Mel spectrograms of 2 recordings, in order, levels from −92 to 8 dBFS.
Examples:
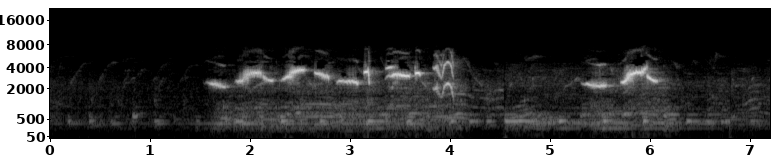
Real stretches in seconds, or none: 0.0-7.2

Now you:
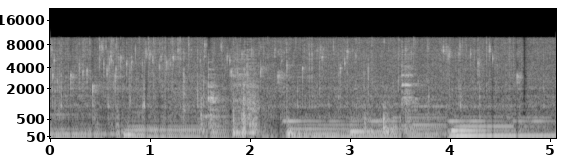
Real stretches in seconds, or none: 0.0-5.1

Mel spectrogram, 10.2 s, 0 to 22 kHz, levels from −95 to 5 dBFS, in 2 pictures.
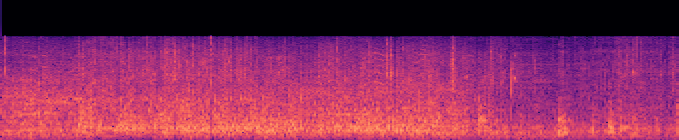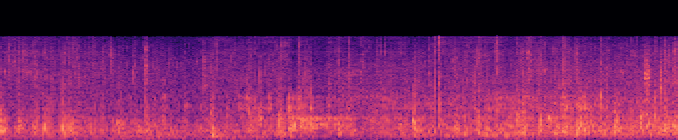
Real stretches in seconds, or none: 0.0-0.7; 1.2-4.2; 5.9-6.9; 9.3-10.2

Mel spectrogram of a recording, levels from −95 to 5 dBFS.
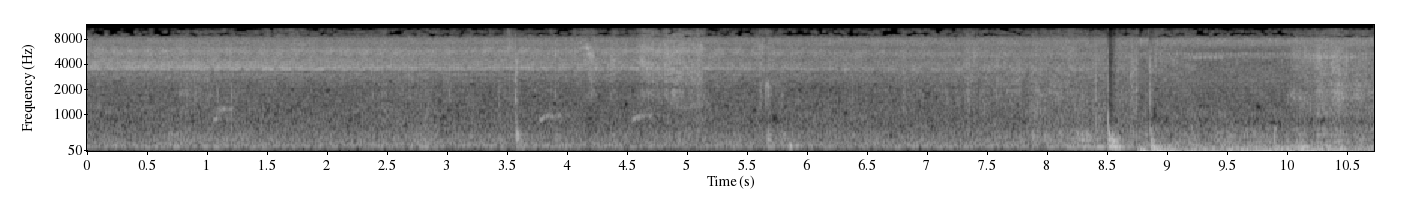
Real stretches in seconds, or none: none

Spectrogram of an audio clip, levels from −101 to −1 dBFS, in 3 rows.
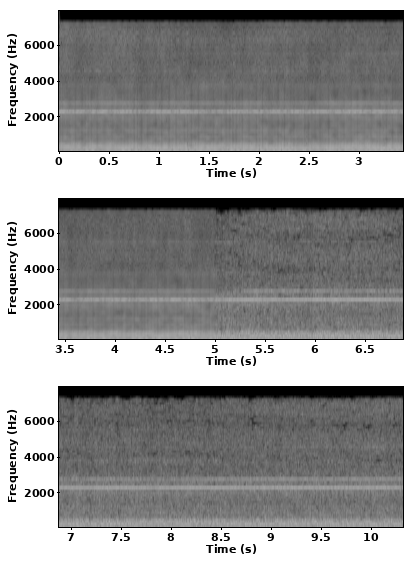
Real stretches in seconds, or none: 5.0-10.3

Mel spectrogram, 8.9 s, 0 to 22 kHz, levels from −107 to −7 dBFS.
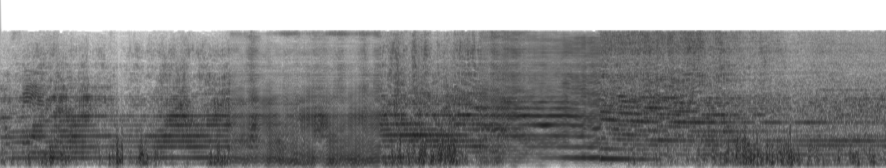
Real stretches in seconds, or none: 0.0-2.3; 3.8-4.8; 6.0-8.9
